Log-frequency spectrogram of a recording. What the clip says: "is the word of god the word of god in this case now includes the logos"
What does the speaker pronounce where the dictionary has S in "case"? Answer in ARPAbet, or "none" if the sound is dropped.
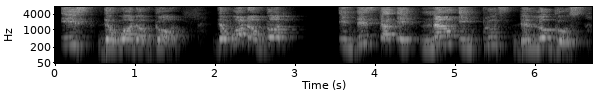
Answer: none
